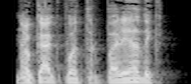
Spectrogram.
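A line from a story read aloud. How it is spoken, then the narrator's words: Hoarse wheeze. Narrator (Russian): прохрипел Грюм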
